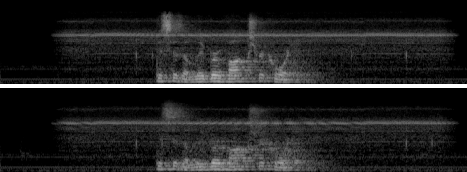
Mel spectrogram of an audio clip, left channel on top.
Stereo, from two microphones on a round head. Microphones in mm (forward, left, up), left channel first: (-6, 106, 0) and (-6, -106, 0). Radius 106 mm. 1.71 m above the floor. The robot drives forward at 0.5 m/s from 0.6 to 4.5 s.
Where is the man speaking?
40° left (ahead or behind), 0.6 m; by 3.1 s 30° left (ahead or behind), 0.8 m.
